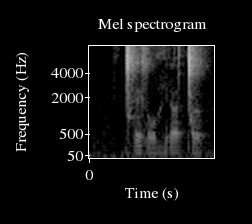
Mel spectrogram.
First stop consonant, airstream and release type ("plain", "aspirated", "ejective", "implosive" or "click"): click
